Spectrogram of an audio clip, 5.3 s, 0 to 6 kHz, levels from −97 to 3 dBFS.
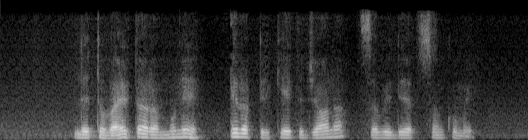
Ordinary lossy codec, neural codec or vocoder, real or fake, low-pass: AAC, 32 kbps; codec, 16 kHz, 0.4 kbps, LongCat-Audio-Codec; fake; 5.4 kHz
